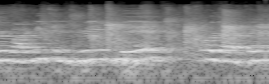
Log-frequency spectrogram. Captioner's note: clapping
